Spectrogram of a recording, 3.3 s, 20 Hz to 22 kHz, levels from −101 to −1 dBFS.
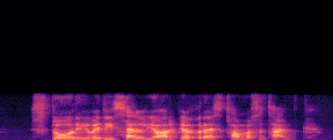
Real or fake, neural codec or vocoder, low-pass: fake; autoencoder, 48 kHz, 128 numbers a frame, DAC-VAE, trained on Japanese speech; 7.2 kHz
